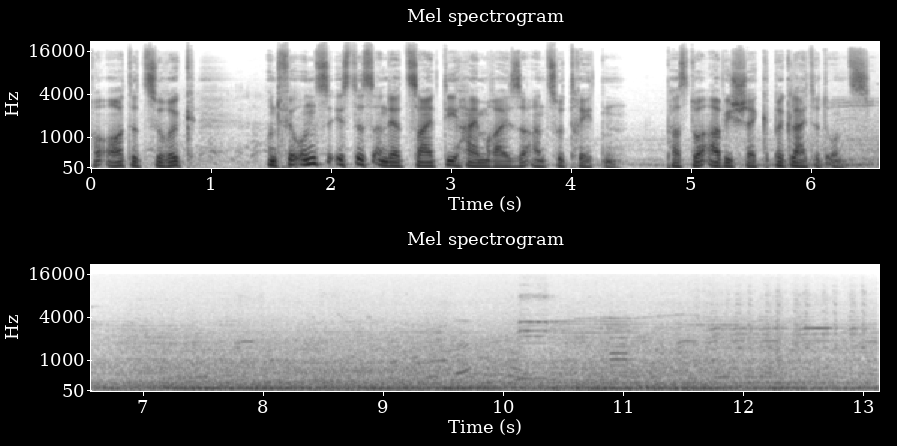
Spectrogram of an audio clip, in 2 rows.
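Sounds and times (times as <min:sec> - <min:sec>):
speech: 0:00.0 - 0:06.8
traffic of cars, ox carts, tuk-tuks and motorcycles: 0:00.0 - 0:13.1
engine rumble and road noise from inside a moving car: 0:04.6 - 0:13.1
faint high-pitched horn-like tones: 0:09.4 - 0:13.1.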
